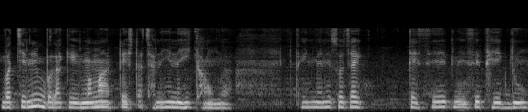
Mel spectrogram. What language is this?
Hindi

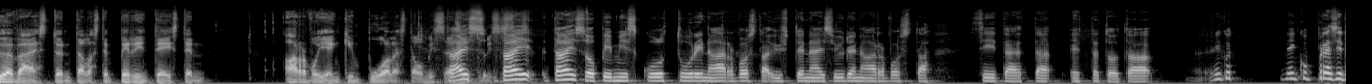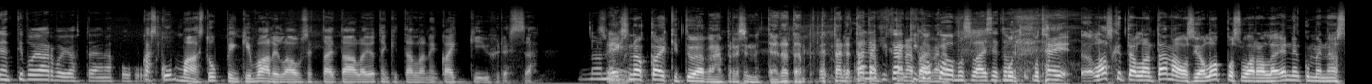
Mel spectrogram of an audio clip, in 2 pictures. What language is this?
Finnish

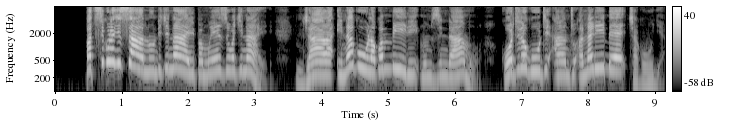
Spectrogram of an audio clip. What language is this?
Nyanja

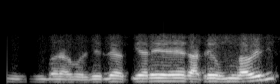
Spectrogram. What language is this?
Gujarati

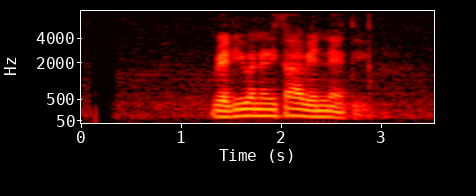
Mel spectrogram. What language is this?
Sinhala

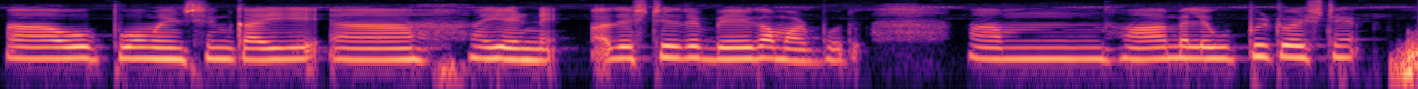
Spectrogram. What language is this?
Kannada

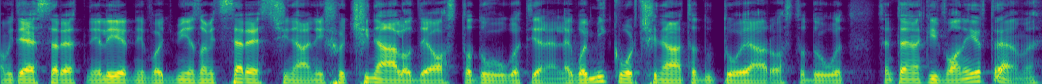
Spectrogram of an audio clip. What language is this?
Hungarian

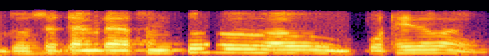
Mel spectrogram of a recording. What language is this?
Odia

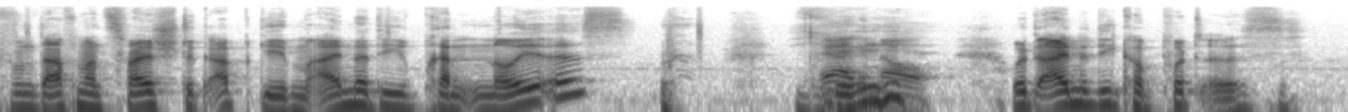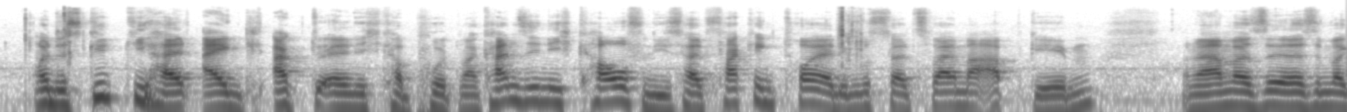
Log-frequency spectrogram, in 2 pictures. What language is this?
German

